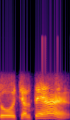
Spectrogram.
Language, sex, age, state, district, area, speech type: Hindi, male, 18-30, Uttar Pradesh, Azamgarh, rural, conversation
